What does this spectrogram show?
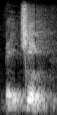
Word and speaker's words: Beijing: p p and that gives us the name be Ching which is more accurate I of course I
